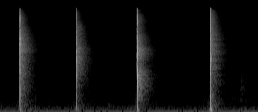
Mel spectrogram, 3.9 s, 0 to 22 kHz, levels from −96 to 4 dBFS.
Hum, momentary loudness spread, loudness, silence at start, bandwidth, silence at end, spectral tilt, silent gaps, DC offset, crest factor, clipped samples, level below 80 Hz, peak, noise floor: none; 10 LU; -33 LUFS; 0.3 s; 16 kHz; 0.65 s; 1 dB/octave; none; under 0.1%; 38 dB; under 0.1%; -64 dBFS; 0 dBFS; -83 dBFS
